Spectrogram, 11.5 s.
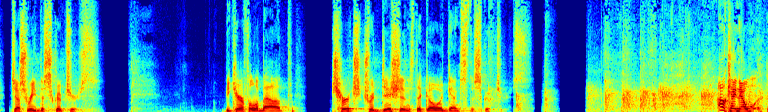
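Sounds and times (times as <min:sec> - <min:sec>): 
speech: 0:00.2 - 0:02.1, 0:03.4 - 0:07.9, 0:10.8 - 0:11.5
audience clapping: 0:07.3 - 0:11.5.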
